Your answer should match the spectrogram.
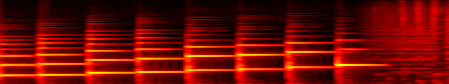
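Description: The A Phrygian dominant scale played on a keyboard instrument, eight single notes ascending one at a time over an octave from A to A, about two notes a second, each struck and left to die away.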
